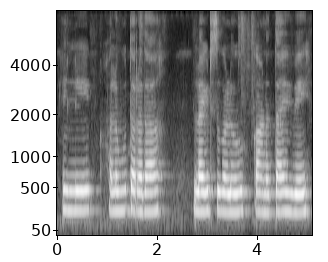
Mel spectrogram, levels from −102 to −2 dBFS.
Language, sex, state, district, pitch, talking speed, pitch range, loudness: Kannada, female, Karnataka, Bidar, 225 Hz, 80 wpm, 220-230 Hz, -15 LUFS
